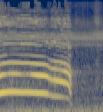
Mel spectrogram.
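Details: A pastured rooster on an off-grid homestead crows one loud, steady, nasal note for about a second, then lets it sag and break off in a falling tail; quiet background otherwise.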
